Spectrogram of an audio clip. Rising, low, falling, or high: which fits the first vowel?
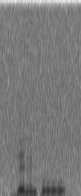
falling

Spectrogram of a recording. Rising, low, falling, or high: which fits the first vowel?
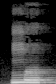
low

